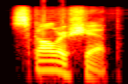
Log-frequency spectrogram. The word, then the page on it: scholarship: American English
